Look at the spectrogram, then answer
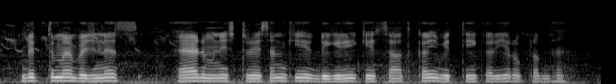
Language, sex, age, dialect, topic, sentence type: Hindi, male, 18-24, Awadhi Bundeli, banking, statement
